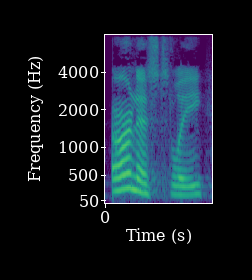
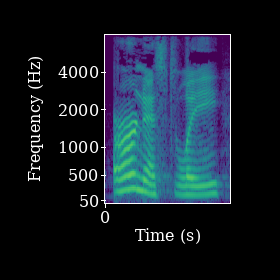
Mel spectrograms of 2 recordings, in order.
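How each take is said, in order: Both takes have the same delivery.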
